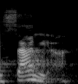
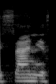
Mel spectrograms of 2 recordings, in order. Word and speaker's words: Sanya: (both laughing) - So I go by, my whole career I've always gone by Sanya, Sanya Richards-Ross is the pronunciation. But Sanya is not wrong, and that's what my mama calls me, but I prefer Sanya.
